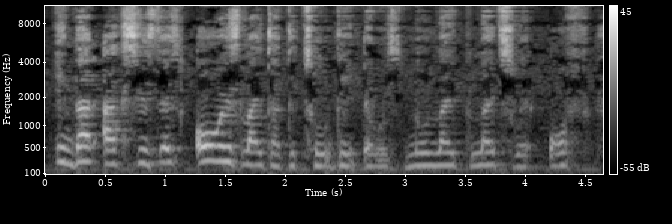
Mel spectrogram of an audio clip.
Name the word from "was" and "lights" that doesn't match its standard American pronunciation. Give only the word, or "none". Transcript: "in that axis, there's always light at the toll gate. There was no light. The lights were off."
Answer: none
